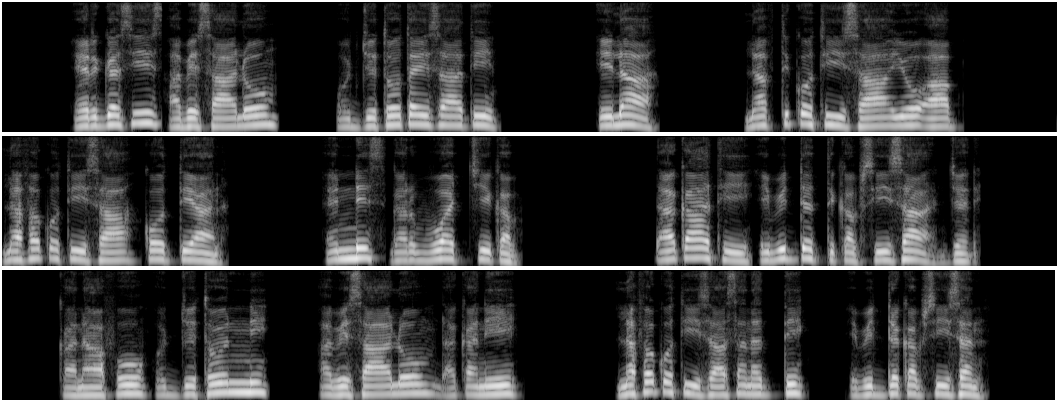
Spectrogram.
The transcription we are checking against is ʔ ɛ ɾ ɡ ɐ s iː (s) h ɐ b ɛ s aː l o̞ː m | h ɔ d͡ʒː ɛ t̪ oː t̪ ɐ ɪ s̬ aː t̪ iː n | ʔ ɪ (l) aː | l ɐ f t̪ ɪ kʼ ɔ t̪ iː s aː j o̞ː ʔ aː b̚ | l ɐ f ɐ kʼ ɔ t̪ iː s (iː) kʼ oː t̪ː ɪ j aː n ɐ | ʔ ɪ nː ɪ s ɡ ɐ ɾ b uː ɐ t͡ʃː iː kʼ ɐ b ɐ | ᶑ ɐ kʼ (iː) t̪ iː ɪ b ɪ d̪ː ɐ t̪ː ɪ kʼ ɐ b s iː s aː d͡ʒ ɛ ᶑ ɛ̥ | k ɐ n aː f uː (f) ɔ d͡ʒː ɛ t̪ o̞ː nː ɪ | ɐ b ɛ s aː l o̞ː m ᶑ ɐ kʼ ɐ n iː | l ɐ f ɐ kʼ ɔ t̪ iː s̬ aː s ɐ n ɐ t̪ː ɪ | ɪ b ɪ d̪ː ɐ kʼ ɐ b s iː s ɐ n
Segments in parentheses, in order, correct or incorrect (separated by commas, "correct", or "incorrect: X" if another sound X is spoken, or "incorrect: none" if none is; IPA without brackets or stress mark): correct, correct, incorrect: aː, incorrect: aː, incorrect: h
